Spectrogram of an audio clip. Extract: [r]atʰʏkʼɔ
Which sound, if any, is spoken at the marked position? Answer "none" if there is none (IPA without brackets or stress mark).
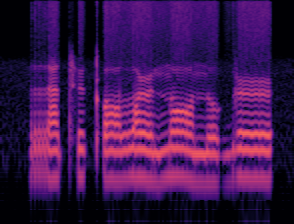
r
